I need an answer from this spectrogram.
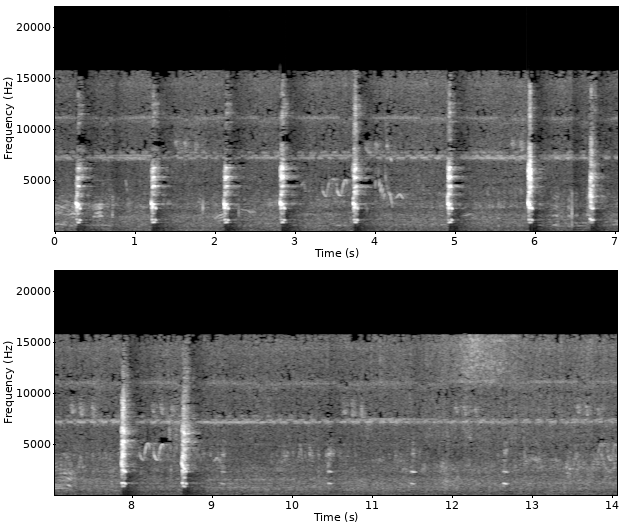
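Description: Wild birds calling: a series of sharp, harsh notes about once a second for the first nine seconds or so, mixed with a few pitched calls, then only faint scattered notes.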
